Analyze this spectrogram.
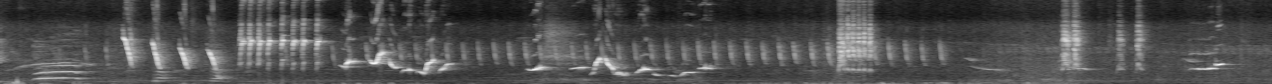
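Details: White-rumped shama song used as a training recording to prompt silent captive birds to sing: rich, varied whistled phrases with rising and falling slurs, interspersed with sharp clicks and rattling notes, in quick bursts over about thirteen seconds.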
